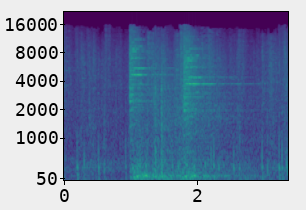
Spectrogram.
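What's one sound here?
A sword clangs against armour.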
